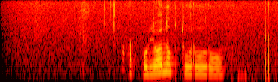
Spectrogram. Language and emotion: Russian, neutral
